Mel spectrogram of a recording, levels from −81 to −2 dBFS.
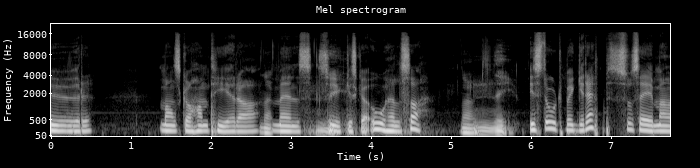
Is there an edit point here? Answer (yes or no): no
